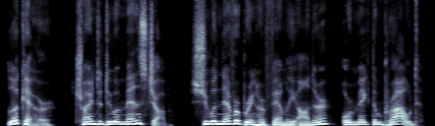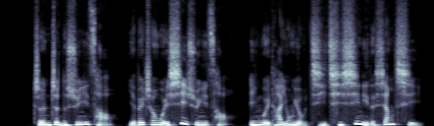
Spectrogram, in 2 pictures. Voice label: Male Voice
